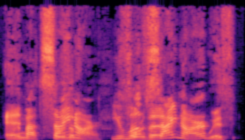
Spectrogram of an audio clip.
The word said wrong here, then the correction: Cynar: Chinar. Yes, it's actually Chinar. it's actually pronounced Chinar.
